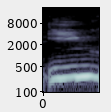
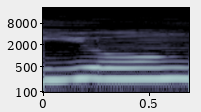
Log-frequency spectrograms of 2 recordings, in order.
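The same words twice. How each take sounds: First: ইং said as flat "ing", higher and quicker; the mistaken ইং; wrong reading. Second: ইয়ং with a clear y-glide, "yong"; the proper ইয়ং; right reading. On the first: Teacher contrasts the wrong sound ইং with yong. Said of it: "এটার উচ্চারণ কিন্তু ইং হবে না". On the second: Teacher gives the correct ইয়ং right after the wrong one. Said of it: "এটার উচ্চারণ হচ্ছে ইয়ং". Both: Shown as a demonstration.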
